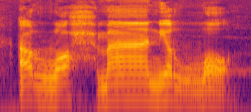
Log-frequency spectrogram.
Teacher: Di situ ada mirip ya sama kalimat sebelumnya, alif lam dan ro, alif lam syamsiyah, tasdid ke ro berharga fathah maka hukumnya tebal.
